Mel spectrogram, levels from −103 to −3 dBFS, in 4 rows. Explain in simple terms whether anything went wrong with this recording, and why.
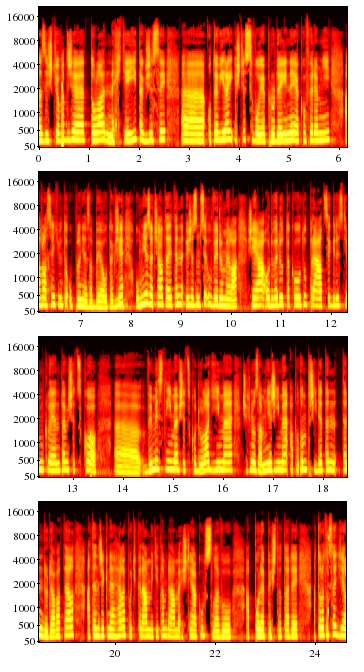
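Five short glitches break into the speech, at 0.43–0.48, 5.32–5.38, 13.34–13.37, 17.49–17.54 and 24.23–24.29 s. This is damaged data in a compressed stream: the decoder hit corrupted bytes, produced a garbled blip, then locked back on. A dropout would sound like silence, and a click like a single sharp tick.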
